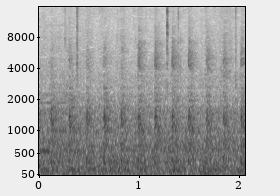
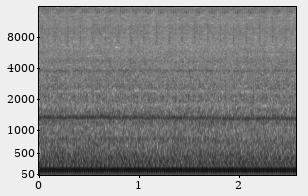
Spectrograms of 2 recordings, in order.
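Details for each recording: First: Audi B5 S4, manual-swapped: a heavy, deep, hollow knock about six times a second over the idle, a bad rod knock. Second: 2000 Audi S4 B5, idling while the belt is checked for walking; battery light has gone off. Steady low idle with an even drone and no squeal, chirp or belt slap. The belt is not walking so far.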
